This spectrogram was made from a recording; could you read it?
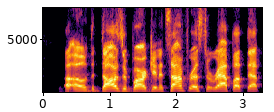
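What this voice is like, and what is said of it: Usual voice. Nothing is said of it.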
